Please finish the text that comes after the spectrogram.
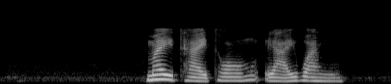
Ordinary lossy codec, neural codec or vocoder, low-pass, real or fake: none; codec, 24 kHz, 0.9 kbps, WavTokenizer, medium speech release version 1; 5.4 kHz; fake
